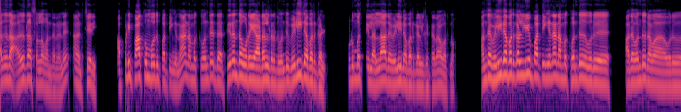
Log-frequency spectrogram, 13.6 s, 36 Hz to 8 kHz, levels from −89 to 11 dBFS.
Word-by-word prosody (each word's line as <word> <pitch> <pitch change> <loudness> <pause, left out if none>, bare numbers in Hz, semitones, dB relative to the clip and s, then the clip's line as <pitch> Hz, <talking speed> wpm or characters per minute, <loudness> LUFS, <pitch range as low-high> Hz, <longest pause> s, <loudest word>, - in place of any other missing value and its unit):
அதுதான், 170 +2 +1
அதுதான் 170 +1 -1
சொல்ல 140 0 -4
வந்தேன் 105 -3 -10
நானு. - - -6 0.2
ஆ - - -4 0.2
சரி. - - -1 0.5
அப்படி 195 +1 -2
பார்க்கும்போது 190 -2 +3
பார்த்தீங்கன்னா, 130 -4 -3
நமக்கு 160 -1 -7
வந்து 170 +5 -4
இந்த 160 -2 -2
திறந்த 205 +2 +2
உரையாடல்ங்கறது 160 -4 +4
வந்து 150 +4 -3
வெளிநபர்கள், 160 - +1 0.5
குடும்பத்தில் 165 -2 -3
அல்லாத 160 +2 +3
வெளி 160 +3 +1
நபர்கள் 130 -3 -3
கிட்ட 120 0 -10
தான் 130 -2 -3
வரணும். 110 - -12 0.5
அந்த 170 +5 +2
வெளிநபர்கள்லயும் 210 +2 +4
பார்த்தீங்கன்னா, 190 +1 +3
நமக்கு 170 -1 -4
வந்து 185 +2 0 0.2
ஒரு 150 -1 +1 0.6
அதை 150 +2 0
வந்து 165 +3 -1
நம்ம 140 -1 0 0.3
ஒரு 130 +1 -3
165 Hz, 150 wpm, -25 LUFS, 140-185 Hz, 0.6 s, உரையாடல்ங்கறது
